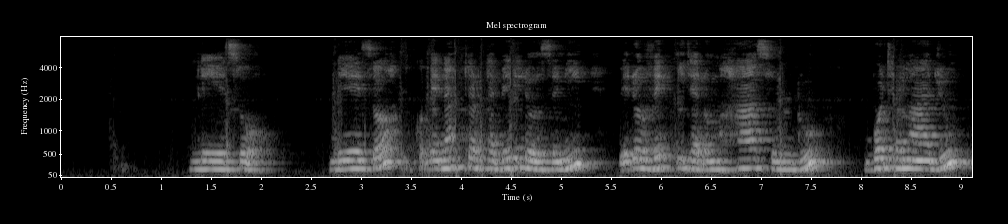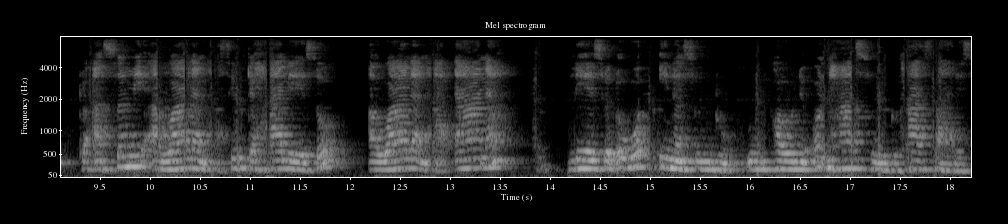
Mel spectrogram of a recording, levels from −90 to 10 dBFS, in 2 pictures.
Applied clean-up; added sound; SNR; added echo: neural separator model SepFormer DNS4.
